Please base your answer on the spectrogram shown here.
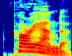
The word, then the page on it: coriander: anglais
